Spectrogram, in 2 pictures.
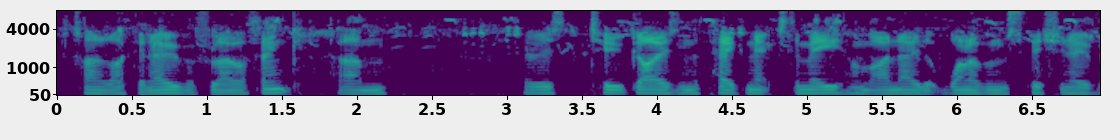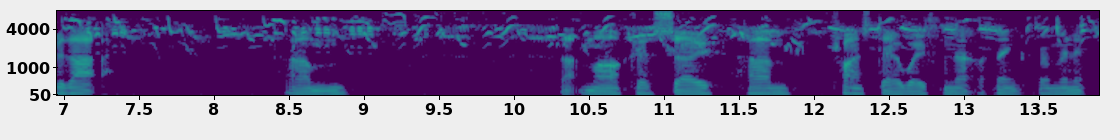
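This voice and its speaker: A man's voice: fairly low pitch, monotone, moderate pace, a little mellow. A man talking casually to camera in a laid-back, slangy way, as a fishing vlogger. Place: outdoors at a fishing lake. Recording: outdoor ambience and background noise.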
